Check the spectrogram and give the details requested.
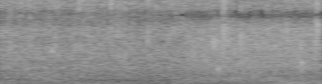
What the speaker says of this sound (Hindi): बूंदे आनी शुरू हो गई।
